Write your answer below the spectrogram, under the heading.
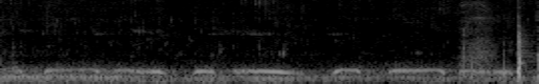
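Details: A wood pigeon, somewhere up in the trees of a forest near a small creek in a valley, gives soft, hollow coos in a steady repeated phrase.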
